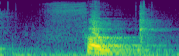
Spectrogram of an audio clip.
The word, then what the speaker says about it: folk: There's no L. Imagine the L is not there. It's not an E on the end, if you like. But it's folk.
